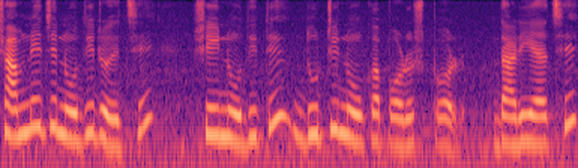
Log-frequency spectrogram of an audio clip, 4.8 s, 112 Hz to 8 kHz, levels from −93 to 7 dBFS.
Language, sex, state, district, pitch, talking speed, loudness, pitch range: Bengali, female, West Bengal, Paschim Medinipur, 245 Hz, 135 wpm, -18 LUFS, 215-290 Hz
